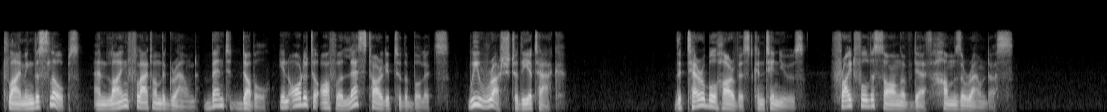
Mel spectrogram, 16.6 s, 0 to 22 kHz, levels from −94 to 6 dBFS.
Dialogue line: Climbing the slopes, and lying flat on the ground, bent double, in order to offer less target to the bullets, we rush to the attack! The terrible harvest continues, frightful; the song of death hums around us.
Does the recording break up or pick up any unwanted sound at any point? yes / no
no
